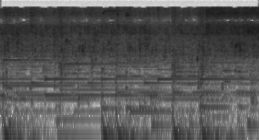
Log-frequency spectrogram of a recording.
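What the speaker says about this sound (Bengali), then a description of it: "দুটো দুটো করে ভাজি।" Mackerel pieces frying two at a time in hot oil, a loud, close, continuous sizzle with bursts of crackling and spitting and low clattering from the pan.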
